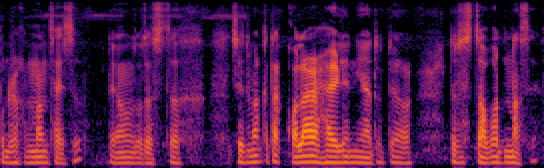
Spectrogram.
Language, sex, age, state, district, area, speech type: Assamese, male, 45-60, Assam, Dibrugarh, urban, spontaneous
